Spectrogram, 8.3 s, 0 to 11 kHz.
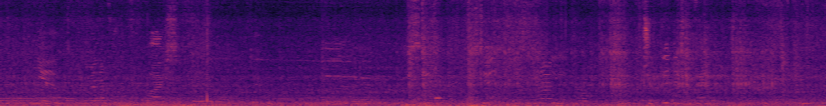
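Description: Iveco Crossway LE Euro 6 bus idling at a stop: a steady low engine rumble from the rear of the stationary bus.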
